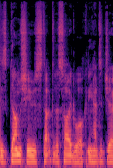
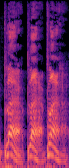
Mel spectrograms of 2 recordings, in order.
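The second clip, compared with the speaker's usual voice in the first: high shrieking blah blah blah; a toy vampire shrieking as it flies in; shrieking vampire bot; 6 semitones higher, 4 dB louder, much slower than usual. A narrator's reading. Vampire robot shrieking at Harry on attack.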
